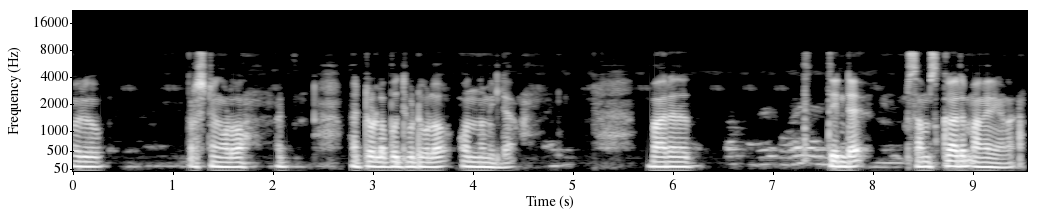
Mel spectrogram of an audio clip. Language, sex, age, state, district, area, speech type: Malayalam, male, 45-60, Kerala, Palakkad, rural, spontaneous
